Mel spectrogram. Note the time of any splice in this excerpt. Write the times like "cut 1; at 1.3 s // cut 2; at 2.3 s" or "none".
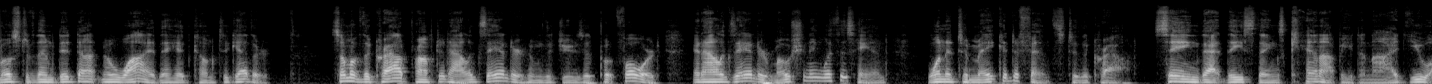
cut 1; at 11.5 s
